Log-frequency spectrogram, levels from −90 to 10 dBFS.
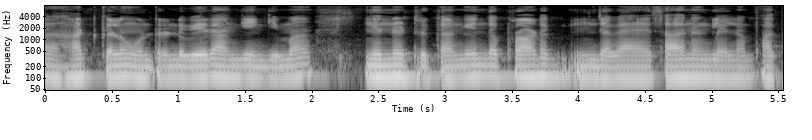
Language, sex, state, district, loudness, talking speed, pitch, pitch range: Tamil, male, Tamil Nadu, Kanyakumari, -16 LUFS, 130 wpm, 105 Hz, 100-105 Hz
